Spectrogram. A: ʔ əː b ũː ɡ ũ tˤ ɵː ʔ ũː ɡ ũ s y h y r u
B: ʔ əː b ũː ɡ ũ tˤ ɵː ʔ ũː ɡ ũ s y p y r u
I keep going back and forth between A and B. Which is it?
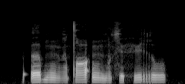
A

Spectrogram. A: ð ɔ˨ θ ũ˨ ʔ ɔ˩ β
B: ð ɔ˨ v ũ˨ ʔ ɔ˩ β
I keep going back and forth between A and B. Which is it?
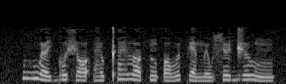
A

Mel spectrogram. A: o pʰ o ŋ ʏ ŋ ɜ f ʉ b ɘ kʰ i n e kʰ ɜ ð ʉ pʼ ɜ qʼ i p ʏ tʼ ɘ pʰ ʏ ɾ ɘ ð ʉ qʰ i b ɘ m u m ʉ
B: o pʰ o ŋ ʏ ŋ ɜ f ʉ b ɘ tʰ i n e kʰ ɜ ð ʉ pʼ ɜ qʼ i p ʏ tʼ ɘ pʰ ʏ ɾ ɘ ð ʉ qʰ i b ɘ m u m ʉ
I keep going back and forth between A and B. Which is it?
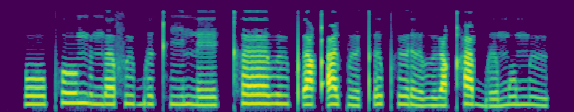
A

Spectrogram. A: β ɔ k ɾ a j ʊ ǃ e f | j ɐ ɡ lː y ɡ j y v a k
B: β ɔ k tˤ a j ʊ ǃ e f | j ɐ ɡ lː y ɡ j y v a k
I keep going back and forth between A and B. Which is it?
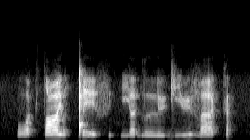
B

